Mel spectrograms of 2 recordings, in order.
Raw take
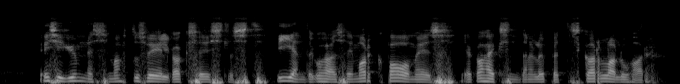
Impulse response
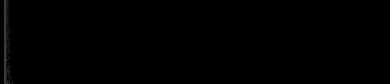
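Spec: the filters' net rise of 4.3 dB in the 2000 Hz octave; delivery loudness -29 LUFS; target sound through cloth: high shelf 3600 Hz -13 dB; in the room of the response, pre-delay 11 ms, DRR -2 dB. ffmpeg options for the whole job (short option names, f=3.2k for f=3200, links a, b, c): -filter_complex "[0:a]equalizer=f=2k:t=o:g=9,asplit=2[a][b];[1:a]atrim=start_sample=2205,adelay=11[c];[b][c]afir=irnorm=-1:irlink=0,volume=6.5dB[d];[a][d]amix=inputs=2:normalize=0,highshelf=f=3.6k:g=-13,volume=1dB"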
